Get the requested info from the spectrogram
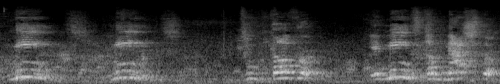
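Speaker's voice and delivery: ordinary delivery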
